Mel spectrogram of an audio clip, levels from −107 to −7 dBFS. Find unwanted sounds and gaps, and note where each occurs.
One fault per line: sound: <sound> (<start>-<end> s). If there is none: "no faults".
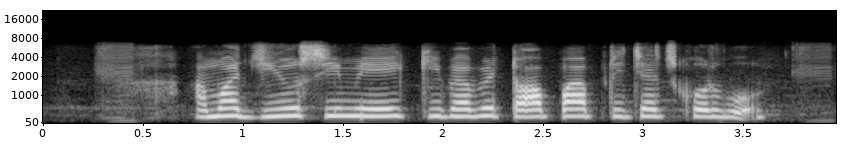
no faults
